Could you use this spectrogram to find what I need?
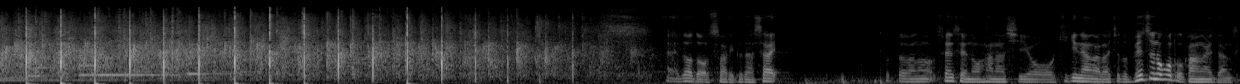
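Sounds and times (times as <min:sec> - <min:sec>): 
audience applause: 0:00.0 - 0:06.6
speech: 0:06.9 - 0:08.0, 0:09.0 - 0:12.3.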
